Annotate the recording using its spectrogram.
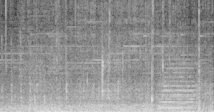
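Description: Kick-scooter wheels rolling on asphalt with wind rumbling on the microphone; about one and a half seconds in, a phone alarm starts sounding a steady electronic tone.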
